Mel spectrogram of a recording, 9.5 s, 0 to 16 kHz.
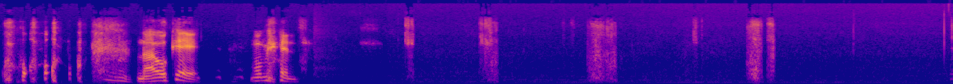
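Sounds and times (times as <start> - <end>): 
speech: 1.3 - 3.2
towel being torn apart by hand: 5.8 - 6.2.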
